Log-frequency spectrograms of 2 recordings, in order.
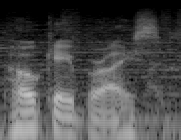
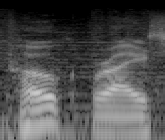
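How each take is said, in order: First: The first word is two syllables, like Pokémon. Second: The first word is one syllable, like jab. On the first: A Pokémon-style name. The speaker calls it right. "you meant poke Bryce ... Pokemon Bryce Edition" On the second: Jab the person. The speaker calls it wrong. "You didn't mean poke Bryce"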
